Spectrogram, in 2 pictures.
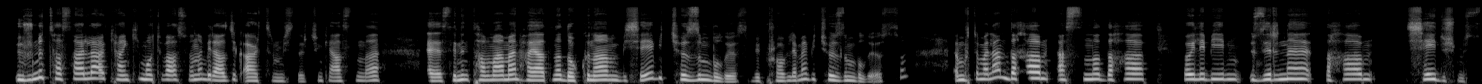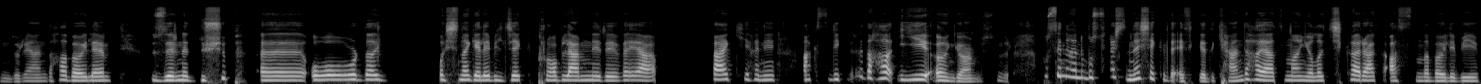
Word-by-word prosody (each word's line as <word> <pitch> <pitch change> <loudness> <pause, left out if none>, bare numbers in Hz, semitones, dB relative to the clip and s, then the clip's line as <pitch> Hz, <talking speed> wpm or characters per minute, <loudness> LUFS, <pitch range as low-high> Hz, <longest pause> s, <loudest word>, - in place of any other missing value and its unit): ürünü 220 +8 +3
tasarlarken 255 -3 +1
ki 240 +3 -6
motivasyonu 220 0 -1
birazcık 190 0 0
arttırmıştır. 165 -4 -4
Çünkü 175 +5 -13
aslında, 180 +3 -4 0.5
eee, 165 0 +3
senin 210 +5 +1
tamamen 210 +3 +3
hayatına 200 +1 +3
dokunan 205 +2 +3
bir 180 - -8
şeye 225 +10 0
bir 290 - -3
çözüm 220 -6 +1
buluyorsun, 135 -2 -4
bir 160 - -7
probleme 180 +9 -4
bir 235 - -6
çözüm 190 -4 -1
buluyorsun. 160 - -11 0.5
E, 200 - 0
muhtemelen 250 +8 +1
daha 285 +2 +6 0.2
aslında 235 +1 0
daha 245 +3 +1 0.4
böyle 235 0 +3
bir 240 -1 +1 0.2
üzerine 230 +4 +3
daha, 240 +4 0 0.4
şey, 240 -2 +2
düşmüşsündür, 145 -4 -12
yani, 155 +1 -9
daha 210 +3 -3
böyle 180 +1 +2 0.4
üzerine 190 -2 +2
düşüp, 280 +9 0 0.3
eee, 190 -1 +2
o 215 +1 +4
orada 225 -1 +3 0.6
başına 215 0 +1
gelebilecek 200 0 0
problemleri 195 -2 +1
veya 195 -2 +1 0.6
belki, 230 +1 +2
hani, 215 -2 -4 0.3
aksilikleri 235 - -7
daha 285 -1 +2
iyi 215 +1 +3
öngörmüşsündür. 150 -7 -2 0.3
Bu 380 - -10
seni, 390 0 -1
hani, 315 -3 -1
bu - - +1
süreçte 310 -7 -4
ne 260 - +4
şekilde 265 -8 -3
etkiledi 150 +1 -5
kendi 165 +8 -3
hayatından 200 -3 +1
yola 185 -1 -1
çıkarak 190 0 0
aslında 170 0 -5
böyle 160 -1 -1
bir 160 0 -2
205 Hz, 135 wpm, -24 LUFS, 180-235 Hz, 0.6 s, daha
